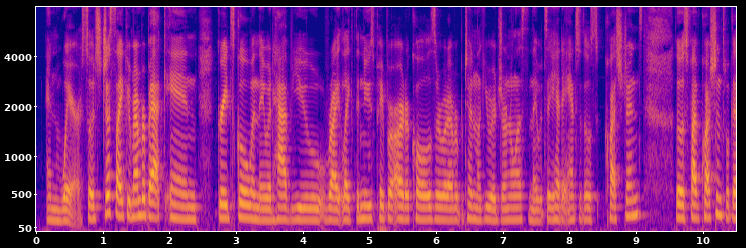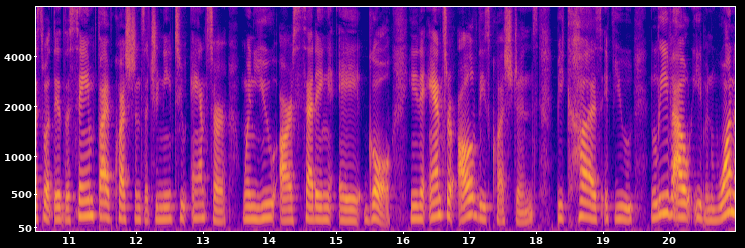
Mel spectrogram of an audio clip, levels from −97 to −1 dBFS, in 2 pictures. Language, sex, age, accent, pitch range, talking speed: English, female, 30-49, American, 155-190 Hz, 215 wpm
